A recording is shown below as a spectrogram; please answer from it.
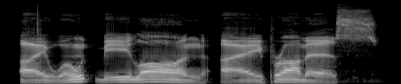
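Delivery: very deep, near monotone drone. Reading a man's line as he speaks to a woman: low, almost monotone voice. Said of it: "almost monotone voice again".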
